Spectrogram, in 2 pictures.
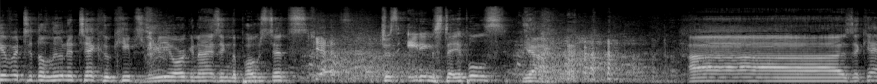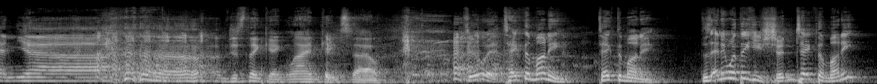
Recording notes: joins us at NYComicCon for our first LIVE podcast recording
